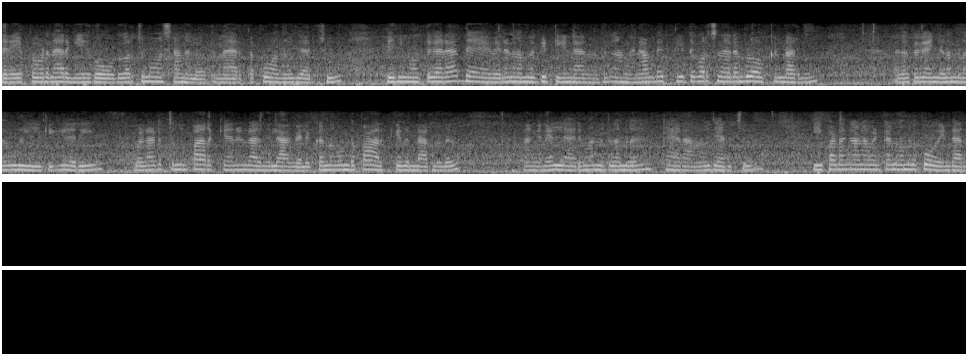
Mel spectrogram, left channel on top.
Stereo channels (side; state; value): right; silent; digital silence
